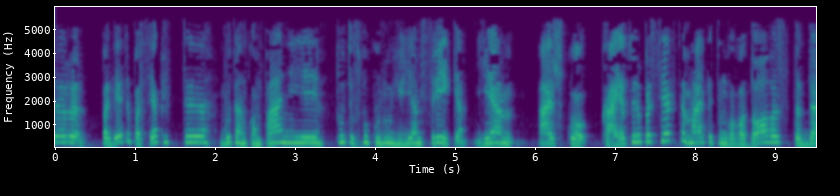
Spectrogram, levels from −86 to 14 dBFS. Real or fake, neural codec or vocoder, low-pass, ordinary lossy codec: fake; codec, 16 kHz, 6 kbps, DAC; 5.4 kHz; MP3, 24 kbps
